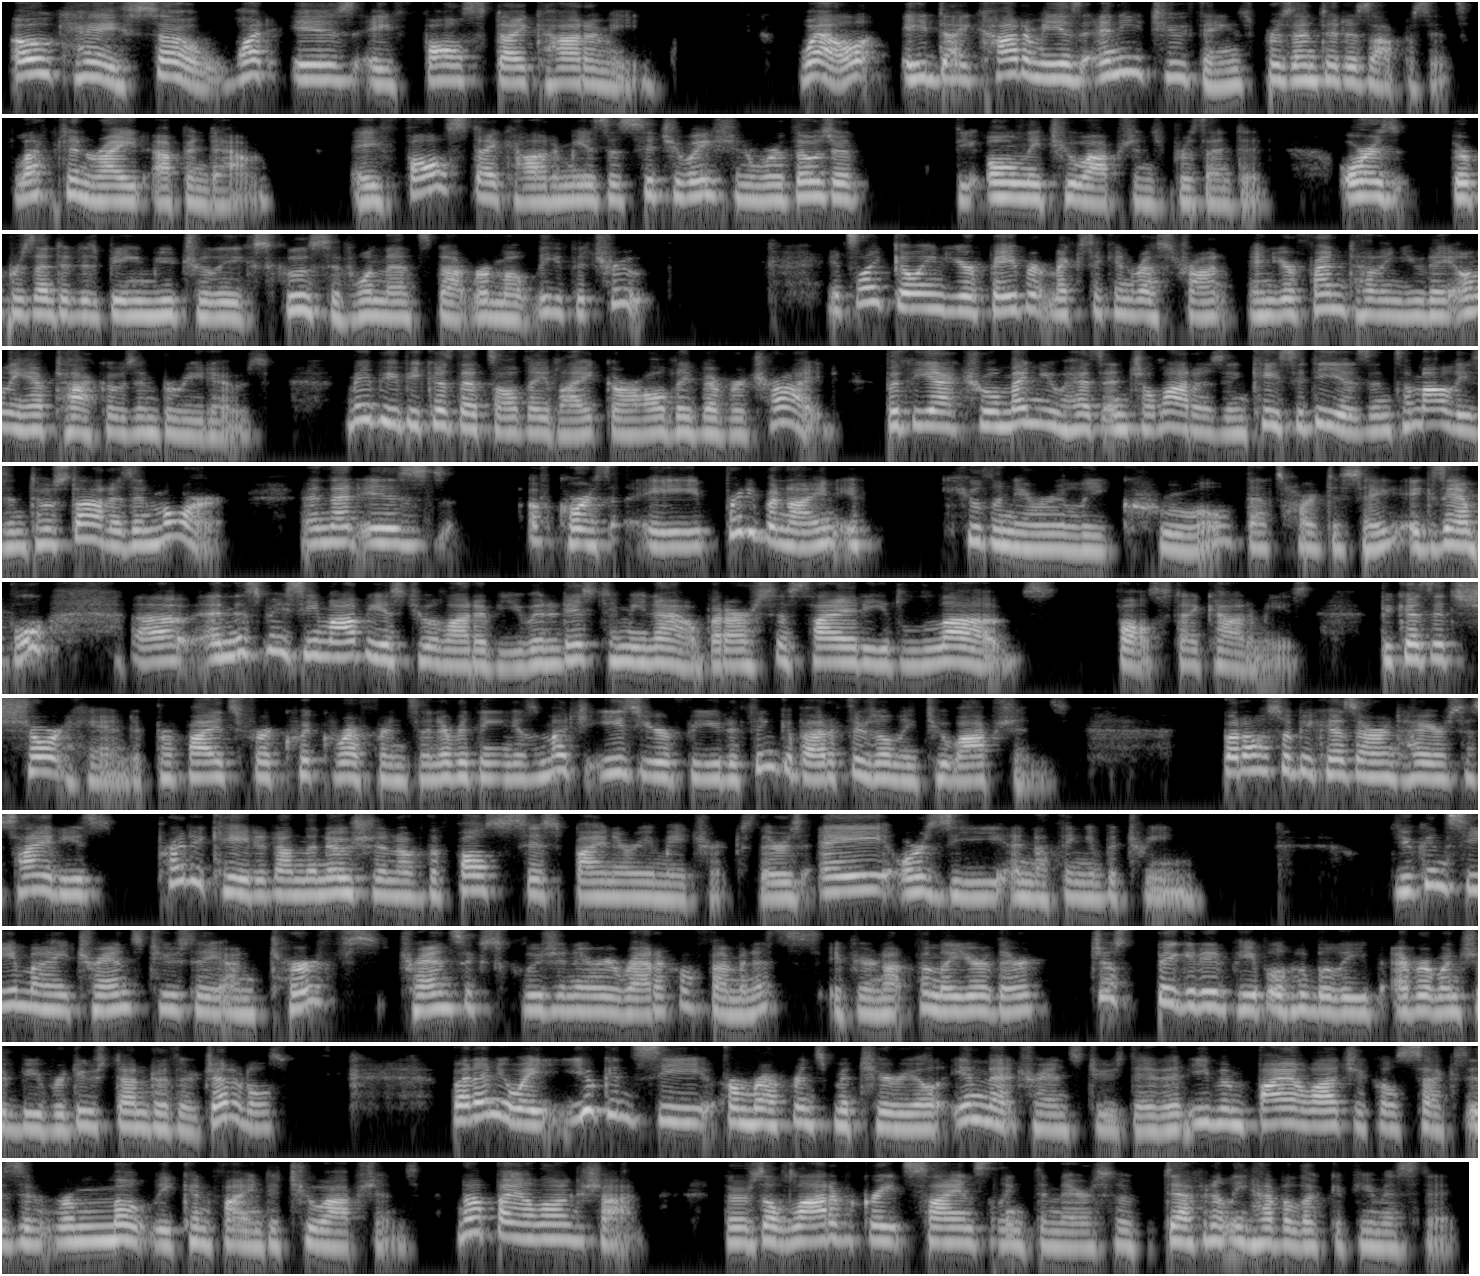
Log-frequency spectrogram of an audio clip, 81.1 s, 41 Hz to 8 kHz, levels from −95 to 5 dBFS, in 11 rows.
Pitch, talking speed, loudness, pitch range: 190 Hz, 190 wpm, -28 LUFS, 170-215 Hz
